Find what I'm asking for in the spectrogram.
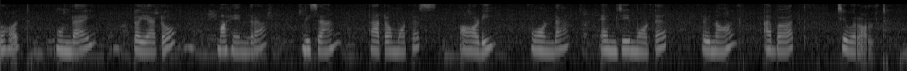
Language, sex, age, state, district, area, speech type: Telugu, female, 30-45, Andhra Pradesh, Guntur, urban, spontaneous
